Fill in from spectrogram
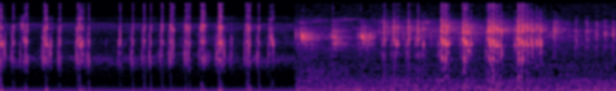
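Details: Swiftlet calling to attract birds: a quick series of sharp, separate clicks that gives way halfway through to a denser, buzzy twittering chatter with faint background hiss.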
